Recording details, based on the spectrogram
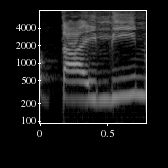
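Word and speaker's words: ptyalin: है अब आप बोलोगे मैं स्पेलिंग में तो पी से लिखा है बेटा स्पेलिंग में पी से लिखा जाता है जब प्रोनाउंस करते हैं तो टाइलिन बोला जाता है इसे तिल माइलेज या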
